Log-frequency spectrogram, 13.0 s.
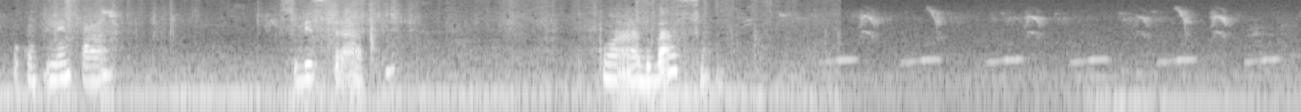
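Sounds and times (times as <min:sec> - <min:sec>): rustling: 0:00.1 - 0:08.4
birds chirping: 0:00.2 - 0:05.0, 0:06.1 - 0:13.0.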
